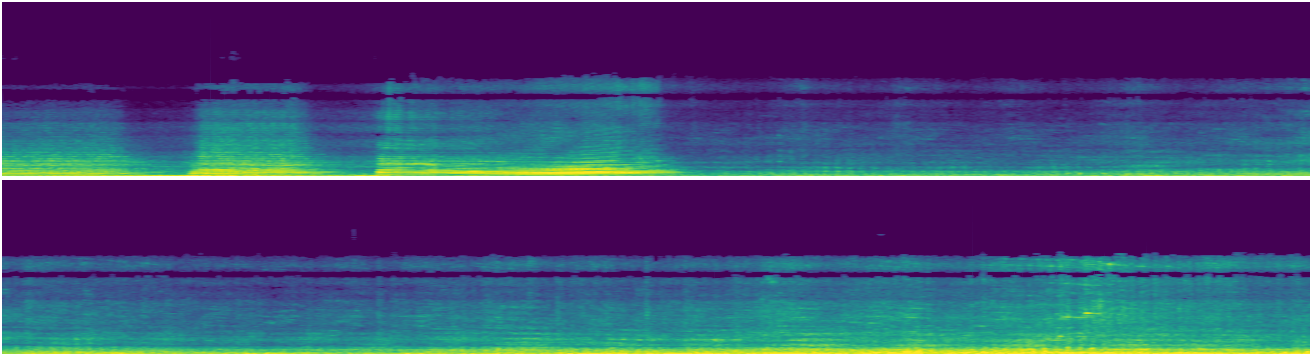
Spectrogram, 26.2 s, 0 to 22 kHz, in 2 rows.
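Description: CSX GE ET44AH diesel locomotive sounding its multi-note air horn in three blasts, the last one long and dropping in pitch as the locomotive passes. Then a fast double-stack intermodal train rolls by, its wheels clattering and rumbling on the rails, growing louder.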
